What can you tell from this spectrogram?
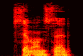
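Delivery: ordinary delivery, nothing marked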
